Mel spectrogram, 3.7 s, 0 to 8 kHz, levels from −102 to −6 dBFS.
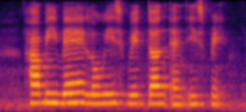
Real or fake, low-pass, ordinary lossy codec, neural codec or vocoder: real; none; none; none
